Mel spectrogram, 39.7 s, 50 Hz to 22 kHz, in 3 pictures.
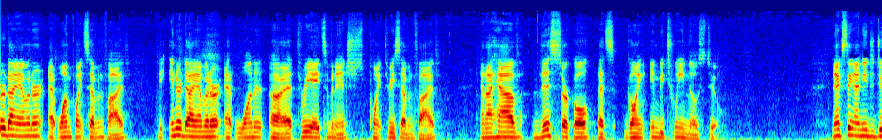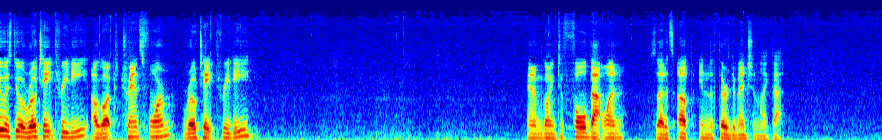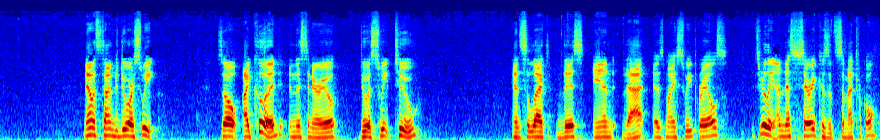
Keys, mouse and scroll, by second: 0.1 click, 1.1 click, 3.0 click, 6.9 click, 8.1 click, 14.9 click, 16.6 click, 18.0 click, 19.3 click, 21.6 click, 22.3 click, 26.8 right click, 27.3 click, 29.5 right click, 29.5 click, 34.4 click, 35.0 click, 35.8 click.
